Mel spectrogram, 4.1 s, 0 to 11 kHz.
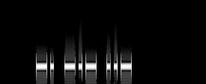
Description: Morse code, heard as a keyed tone, about 17 wpm, 700 Hz. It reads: NKU
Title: USA Call Sign Postfixes - 3 Letters 17wpm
